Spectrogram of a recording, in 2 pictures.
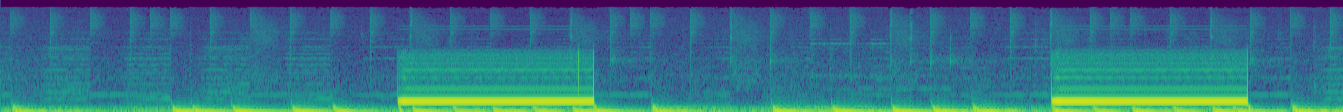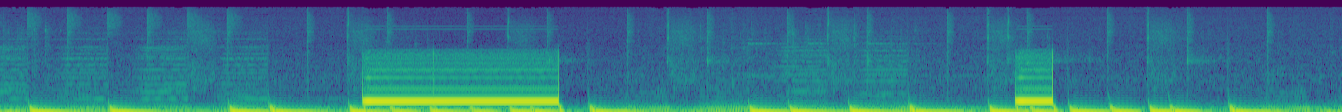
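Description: A telephone line tone plays while a call is being redialed: a steady mid-pitched tone sounds three times for about a second and a half each, with long gaps between, then a brief fourth burst, over a low rhythmic background.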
